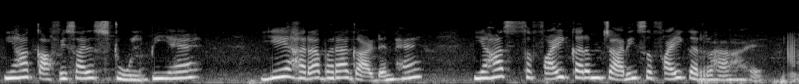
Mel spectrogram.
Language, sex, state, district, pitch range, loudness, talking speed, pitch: Hindi, female, Chandigarh, Chandigarh, 245-310 Hz, -12 LUFS, 145 wpm, 285 Hz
